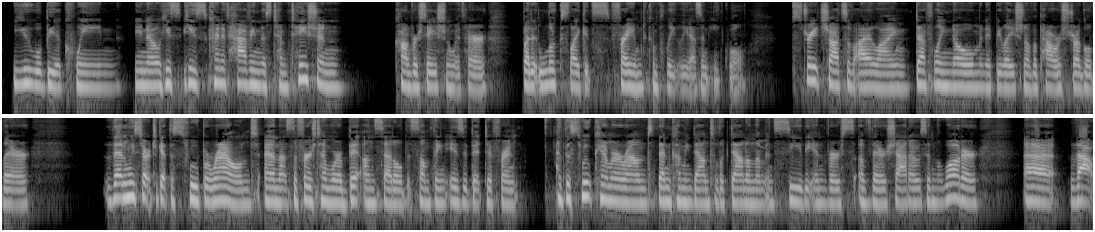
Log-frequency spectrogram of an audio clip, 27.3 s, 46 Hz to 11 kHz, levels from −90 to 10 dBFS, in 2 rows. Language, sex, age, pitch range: English, female, 20-39, 170-195 Hz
